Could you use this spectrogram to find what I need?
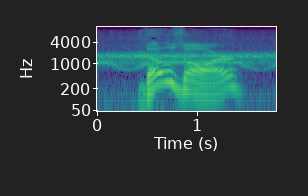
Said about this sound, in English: Those are cicadas. Are you serious? Yeah, that's a bunch of that cicadas. Like I thought that was a tornado it alarm. It does. It sounds like that, doesn't it? Sounds like an electronic cicada. Yeah, it does.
